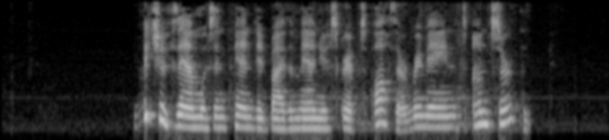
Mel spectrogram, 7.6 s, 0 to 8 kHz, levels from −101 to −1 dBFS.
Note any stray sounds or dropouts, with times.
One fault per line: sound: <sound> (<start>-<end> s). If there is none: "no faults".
no faults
